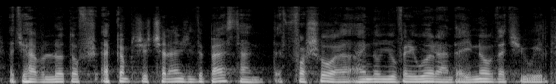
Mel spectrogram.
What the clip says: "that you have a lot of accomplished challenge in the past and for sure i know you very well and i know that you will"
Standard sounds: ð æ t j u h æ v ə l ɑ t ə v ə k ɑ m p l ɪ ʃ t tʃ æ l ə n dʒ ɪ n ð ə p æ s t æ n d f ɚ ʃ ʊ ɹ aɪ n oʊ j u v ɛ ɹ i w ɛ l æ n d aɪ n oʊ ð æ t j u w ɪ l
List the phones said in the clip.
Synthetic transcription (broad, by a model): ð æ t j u h æ v ə l ɑ t ə v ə k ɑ m p l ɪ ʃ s tʃ æ l ə n dʒ ɪ n ð ə p æ s t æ n d f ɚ ʃ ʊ ɹ aɪ n oʊ j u v ɛ ɹ i w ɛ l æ n d aɪ n oʊ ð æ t j u w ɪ l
